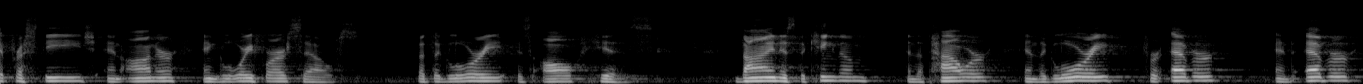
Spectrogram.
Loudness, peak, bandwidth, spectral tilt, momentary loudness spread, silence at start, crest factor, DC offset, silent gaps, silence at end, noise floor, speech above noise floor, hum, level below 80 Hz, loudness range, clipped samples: -27 LUFS; -10 dBFS; 8.8 kHz; -8 dB/octave; 15 LU; 0 s; 18 dB; under 0.1%; none; 0.05 s; -63 dBFS; 37 dB; none; -72 dBFS; 5 LU; under 0.1%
